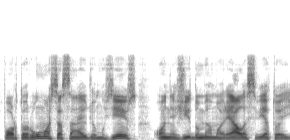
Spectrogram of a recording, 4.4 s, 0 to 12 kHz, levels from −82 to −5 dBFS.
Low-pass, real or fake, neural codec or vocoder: 7.2 kHz; real; none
